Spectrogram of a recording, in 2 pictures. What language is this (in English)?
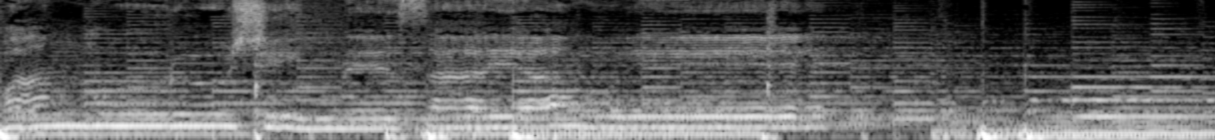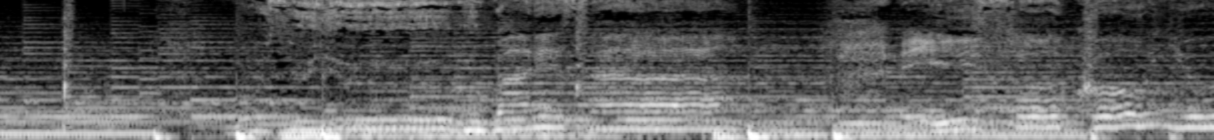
Swahili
